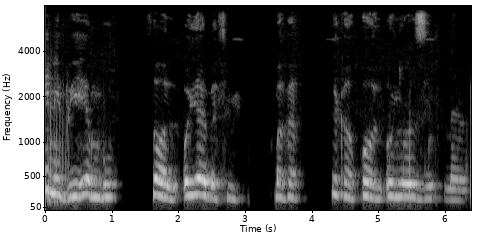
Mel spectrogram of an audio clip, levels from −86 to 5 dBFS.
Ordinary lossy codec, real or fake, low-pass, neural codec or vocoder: none; real; 7.2 kHz; none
